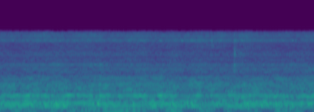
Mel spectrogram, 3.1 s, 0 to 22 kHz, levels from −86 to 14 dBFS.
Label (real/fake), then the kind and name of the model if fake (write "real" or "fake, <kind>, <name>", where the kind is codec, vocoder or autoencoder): fake, codec, DAC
